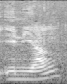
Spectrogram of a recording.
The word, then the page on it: yag: Aneityum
